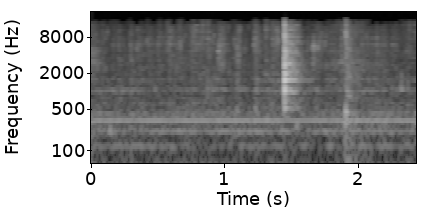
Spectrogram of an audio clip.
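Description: A metal spoon stirring chili in a stainless steel pot, with two light clicks of the spoon against the pot in the second half.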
